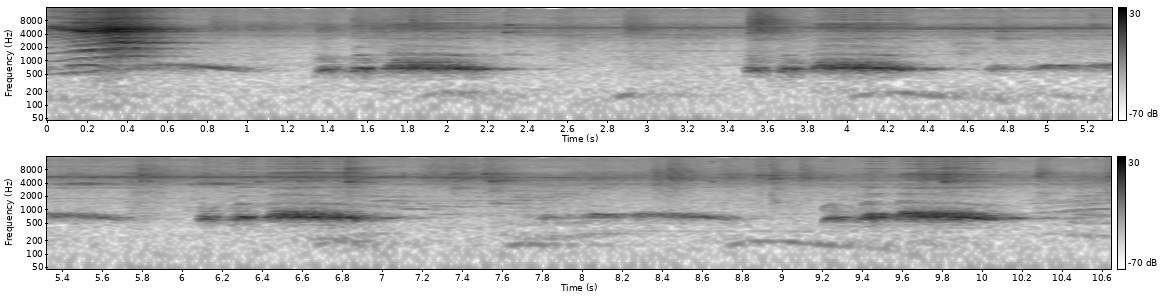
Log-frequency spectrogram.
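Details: Caged spotted dove, a hard decoy bird kept six years in a cage at a breeder's aviary in Ba Vì, Hanoi, Vietnam; deep hollow coo phrases repeated about every two to three seconds, each a strong coo followed by softer, lower notes.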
